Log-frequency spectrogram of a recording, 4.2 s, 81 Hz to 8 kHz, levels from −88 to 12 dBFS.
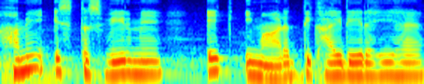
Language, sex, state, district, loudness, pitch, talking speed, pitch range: Hindi, male, Bihar, Patna, -13 LUFS, 135 Hz, 140 wpm, 130-155 Hz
